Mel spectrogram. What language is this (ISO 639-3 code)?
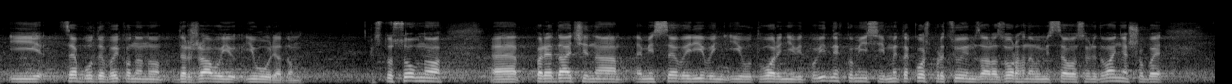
ukr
